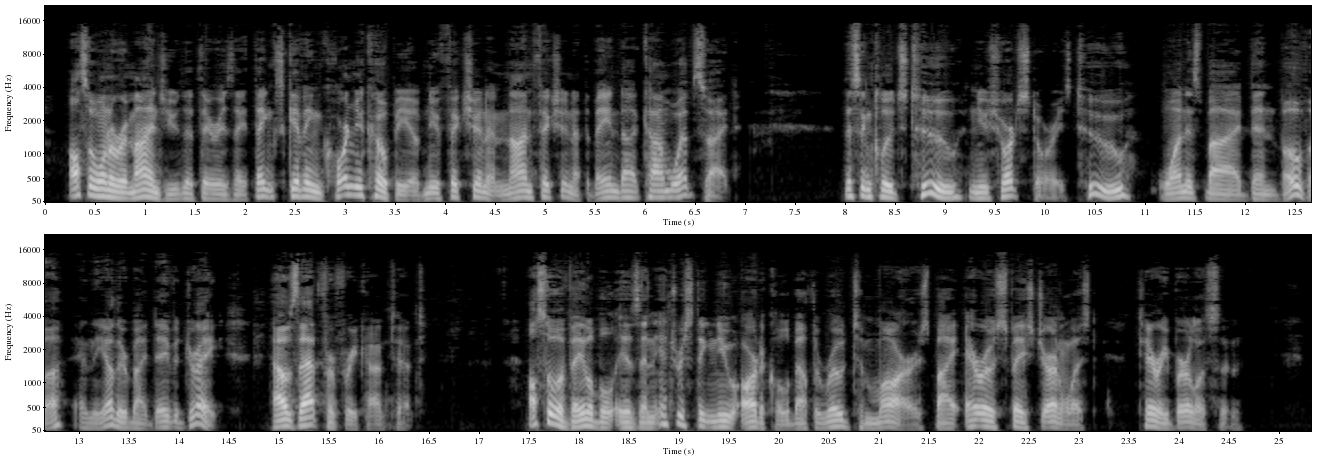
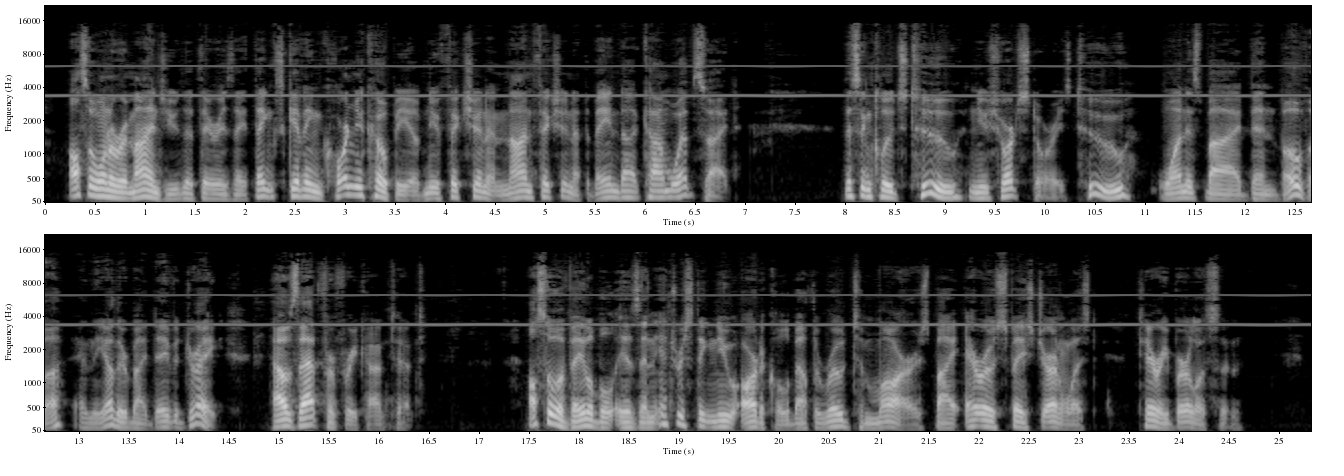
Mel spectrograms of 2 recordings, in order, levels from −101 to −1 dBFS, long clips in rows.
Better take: first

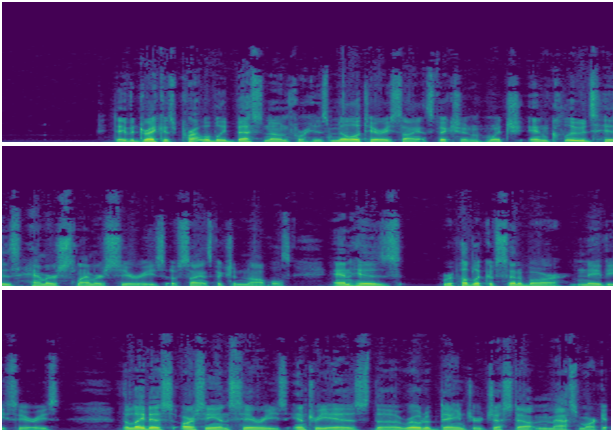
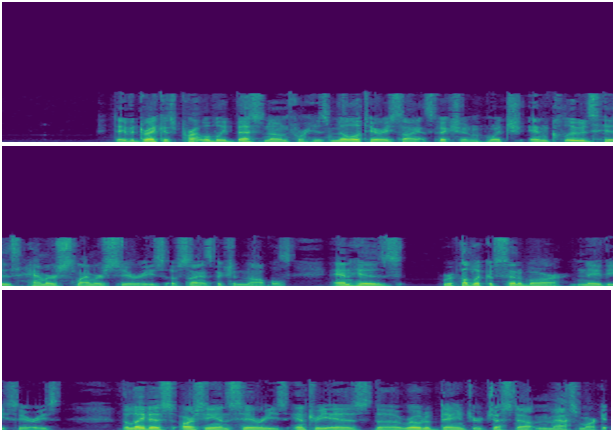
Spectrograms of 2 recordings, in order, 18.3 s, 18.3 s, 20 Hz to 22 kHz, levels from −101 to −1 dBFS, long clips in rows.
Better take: first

